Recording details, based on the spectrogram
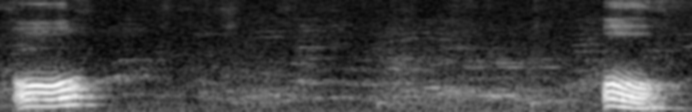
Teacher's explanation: पीछे की जीभ टच होती है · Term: पश्च स्वर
